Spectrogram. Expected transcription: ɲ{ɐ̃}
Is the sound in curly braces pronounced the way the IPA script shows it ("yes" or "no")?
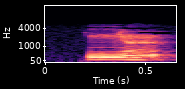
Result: no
